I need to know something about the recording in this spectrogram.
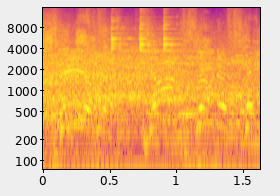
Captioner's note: bell ringing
